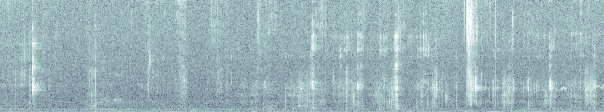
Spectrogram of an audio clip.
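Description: Close-miked chewing of a soft, moist stuffed cabbage roll, with short mouth clicks at irregular intervals, the loudest about six seconds in.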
